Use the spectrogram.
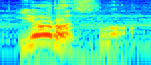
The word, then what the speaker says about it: Jaroslav: a couple of you, Jaroslav, now that's pretty cool. Is it Yaroslav? Yaroslav. That sounds like a good name, but they're Russian when they say it like that.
